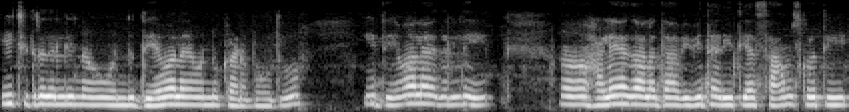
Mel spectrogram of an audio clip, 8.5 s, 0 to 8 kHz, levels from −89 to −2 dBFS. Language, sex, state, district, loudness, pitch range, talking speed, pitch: Kannada, female, Karnataka, Belgaum, -14 LUFS, 195-215 Hz, 90 wpm, 205 Hz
